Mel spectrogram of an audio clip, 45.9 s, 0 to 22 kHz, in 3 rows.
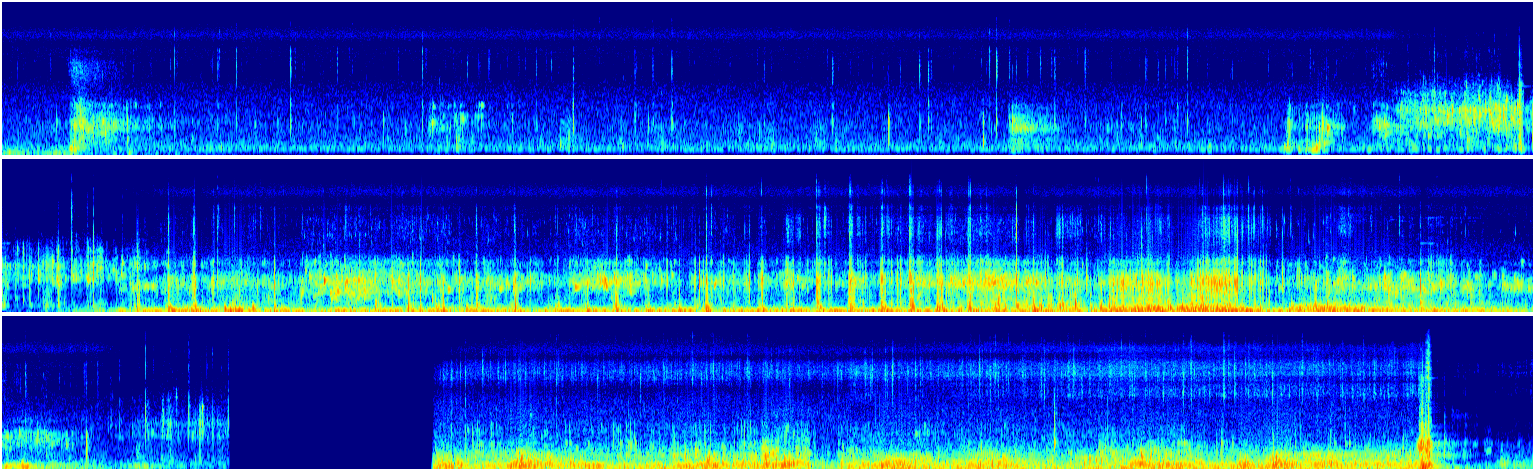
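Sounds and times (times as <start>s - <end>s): water gurgling and sloshing: 0.0s - 2.8s, 9.8s - 32.9s, 35.0s - 45.9s
dense crackle: 0.0s - 32.9s, 34.9s - 45.9s
low rumble: 16.1s - 31.7s.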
